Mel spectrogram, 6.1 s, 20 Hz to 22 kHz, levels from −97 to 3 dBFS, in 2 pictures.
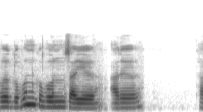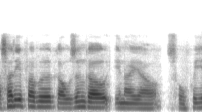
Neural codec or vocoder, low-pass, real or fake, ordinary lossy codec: none; 7.2 kHz; real; none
